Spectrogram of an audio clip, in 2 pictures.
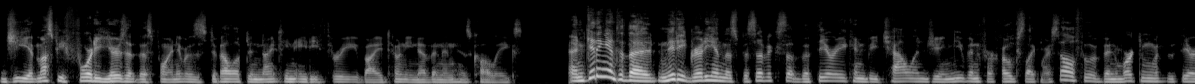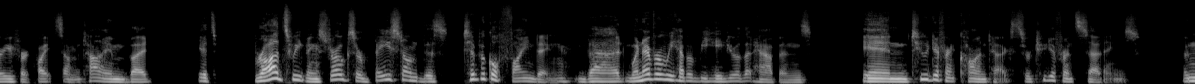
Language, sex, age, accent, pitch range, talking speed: English, male, 20-39, American, 120-155 Hz, 200 wpm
